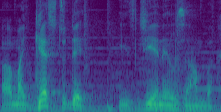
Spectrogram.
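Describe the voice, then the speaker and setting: A man with a fairly low voice hosts a talk show in a chatty, joking way. He circles back and restarts his questions as he goes. Soft music sits faintly behind him. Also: measured pace. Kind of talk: casual interview hosting.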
